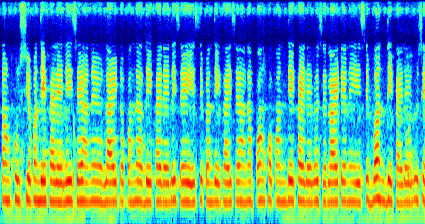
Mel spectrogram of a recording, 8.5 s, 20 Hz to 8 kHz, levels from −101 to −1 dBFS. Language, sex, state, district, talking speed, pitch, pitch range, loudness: Gujarati, female, Gujarat, Gandhinagar, 205 wpm, 225 Hz, 220-235 Hz, -17 LUFS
